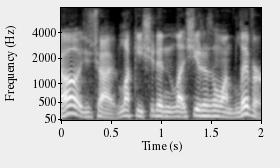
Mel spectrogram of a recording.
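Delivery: ordinary delivery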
